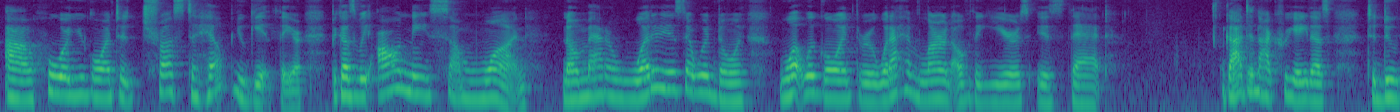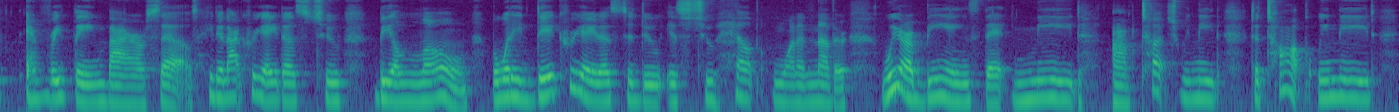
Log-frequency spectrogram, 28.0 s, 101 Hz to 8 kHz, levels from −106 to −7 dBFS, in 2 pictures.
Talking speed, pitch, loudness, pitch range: 175 wpm, 170 Hz, -43 LUFS, 155-185 Hz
